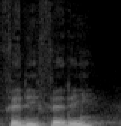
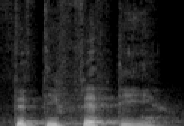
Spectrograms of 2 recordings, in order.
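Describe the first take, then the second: First: The middle consonant sounds almost like a D. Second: The middle consonant is a clear T sound.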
